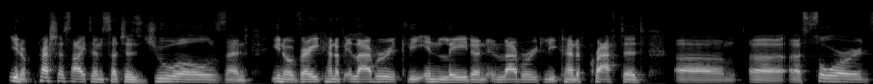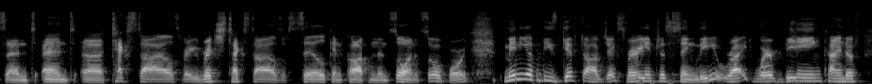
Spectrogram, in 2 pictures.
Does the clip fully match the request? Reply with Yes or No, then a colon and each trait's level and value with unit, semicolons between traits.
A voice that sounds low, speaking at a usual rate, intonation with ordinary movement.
Yes: low, 120 Hz; average, 180 wpm; average, 3.5 semitones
